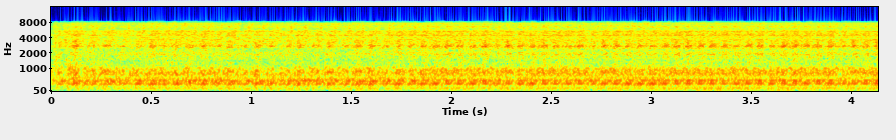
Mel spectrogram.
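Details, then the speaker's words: Kawasaki ZL600 after valve adjustment, new coils and resealed exhaust, on choke, warming up, about 3 L fuel on reserve: steady even idle with smooth quick patter, no exhaust hiss or puffing; healthy. "the bike needs a couple of minutes to warm up it's uh significantly quiet ear guys you can't hear any air escaping from the exhaust it's great news you can just hear the engine the engine sounds great"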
